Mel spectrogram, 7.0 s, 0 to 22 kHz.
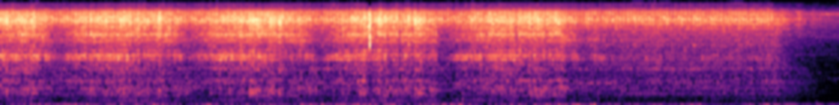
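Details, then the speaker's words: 2002 Chrysler Town and Country idling after a power steering reservoir replacement, with fluid low and refilling with ATF+4 underway: faint uneven pump whine and rattle as the wheel turns, from aeration caused by low fluid. "And it is normal to get some of those sounds we just heard because your reservoir was not full and we took a lot of it out of the system."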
